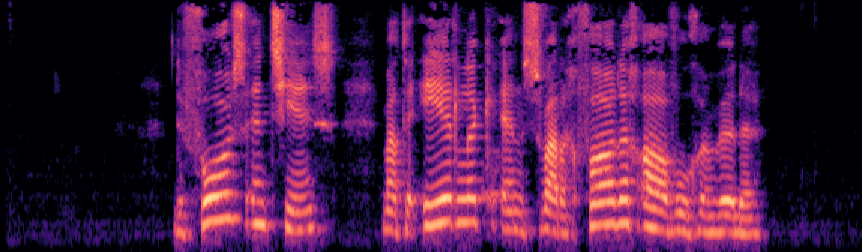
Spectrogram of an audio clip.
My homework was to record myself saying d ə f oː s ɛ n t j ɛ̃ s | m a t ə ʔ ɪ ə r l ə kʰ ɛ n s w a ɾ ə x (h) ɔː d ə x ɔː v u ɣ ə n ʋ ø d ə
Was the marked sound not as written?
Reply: yes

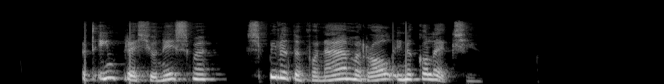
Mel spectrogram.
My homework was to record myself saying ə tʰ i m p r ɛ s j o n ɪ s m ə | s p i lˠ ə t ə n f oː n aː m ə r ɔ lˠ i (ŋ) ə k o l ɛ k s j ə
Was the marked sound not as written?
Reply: yes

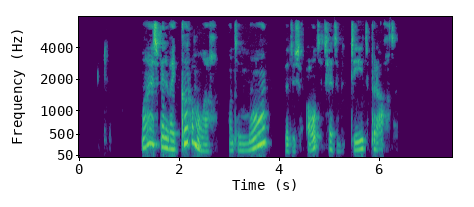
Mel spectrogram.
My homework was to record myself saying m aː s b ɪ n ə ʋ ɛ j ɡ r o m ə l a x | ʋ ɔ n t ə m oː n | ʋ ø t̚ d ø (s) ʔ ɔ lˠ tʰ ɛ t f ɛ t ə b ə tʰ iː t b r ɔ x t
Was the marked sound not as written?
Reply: no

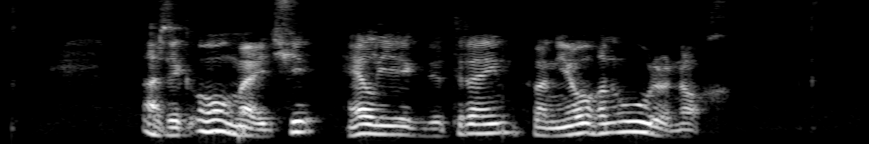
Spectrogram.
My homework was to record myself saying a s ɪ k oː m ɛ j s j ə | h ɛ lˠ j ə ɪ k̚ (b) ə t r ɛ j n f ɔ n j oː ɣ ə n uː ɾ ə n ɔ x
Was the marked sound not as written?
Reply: yes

